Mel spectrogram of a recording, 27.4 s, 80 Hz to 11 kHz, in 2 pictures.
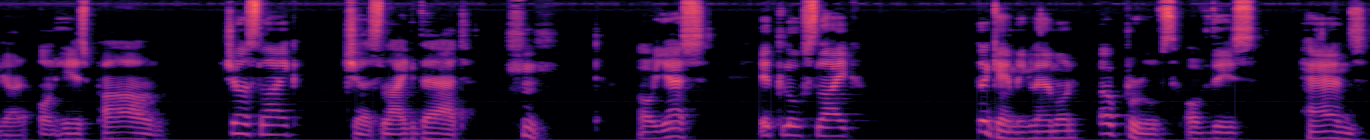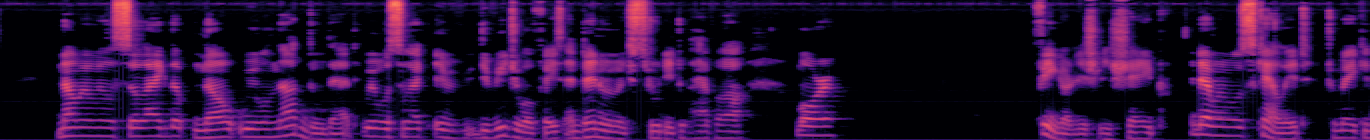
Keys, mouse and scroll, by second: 1.5-3.3 drag, 3.9 r, 5.7-11.5 middle drag, 11.7-13.4 drag, 13.4-17.5 right drag, 16.0 e, 18.2 ctrl+z, 19.1 click, 19.3-21.2 right drag, 20.1 e, 21.5 s, 22.8-24.7 drag, 23.3 e, 24.5 s, 25.9-27.4 drag.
